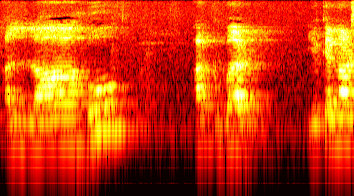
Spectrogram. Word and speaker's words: Allahu: When we read it this way, there is an alif in between, we don't pronounce alif. So the word becomes Al La hu. Okay. See again. Al la hu. So we don't write this alif here, and it is written like this. Allahu. Okay. So the Arabic word is not Allah.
